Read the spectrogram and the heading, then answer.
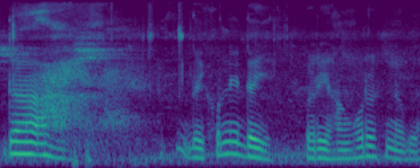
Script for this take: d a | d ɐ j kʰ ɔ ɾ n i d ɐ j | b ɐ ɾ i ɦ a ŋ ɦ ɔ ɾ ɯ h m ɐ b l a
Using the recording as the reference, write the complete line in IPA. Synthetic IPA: d a | d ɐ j kʰ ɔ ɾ n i d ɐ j | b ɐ ɾ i ɦ a ŋ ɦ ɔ ɾ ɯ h n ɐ b l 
